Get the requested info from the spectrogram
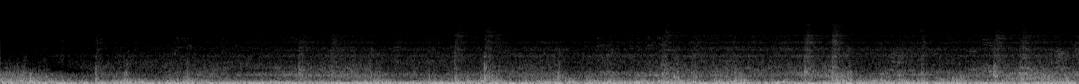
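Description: Norokko sightseeing train's open-windowed observation car running along the track, with a steady low rumble of wheels on rail and irregular clicks and knocks.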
